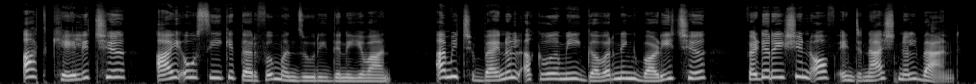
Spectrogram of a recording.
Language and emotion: Kashmiri, neutral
